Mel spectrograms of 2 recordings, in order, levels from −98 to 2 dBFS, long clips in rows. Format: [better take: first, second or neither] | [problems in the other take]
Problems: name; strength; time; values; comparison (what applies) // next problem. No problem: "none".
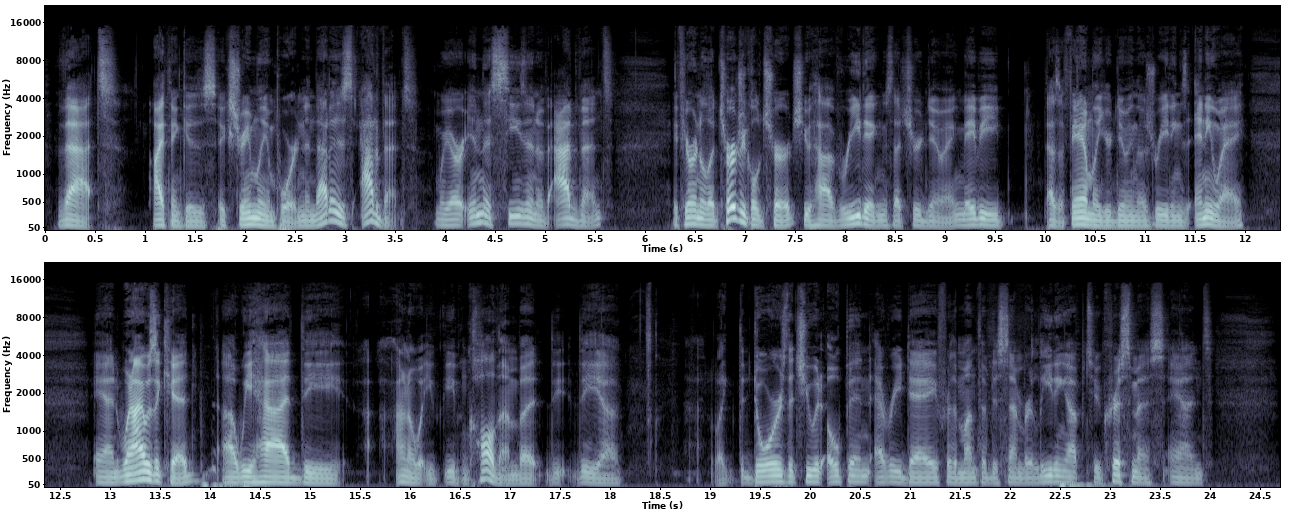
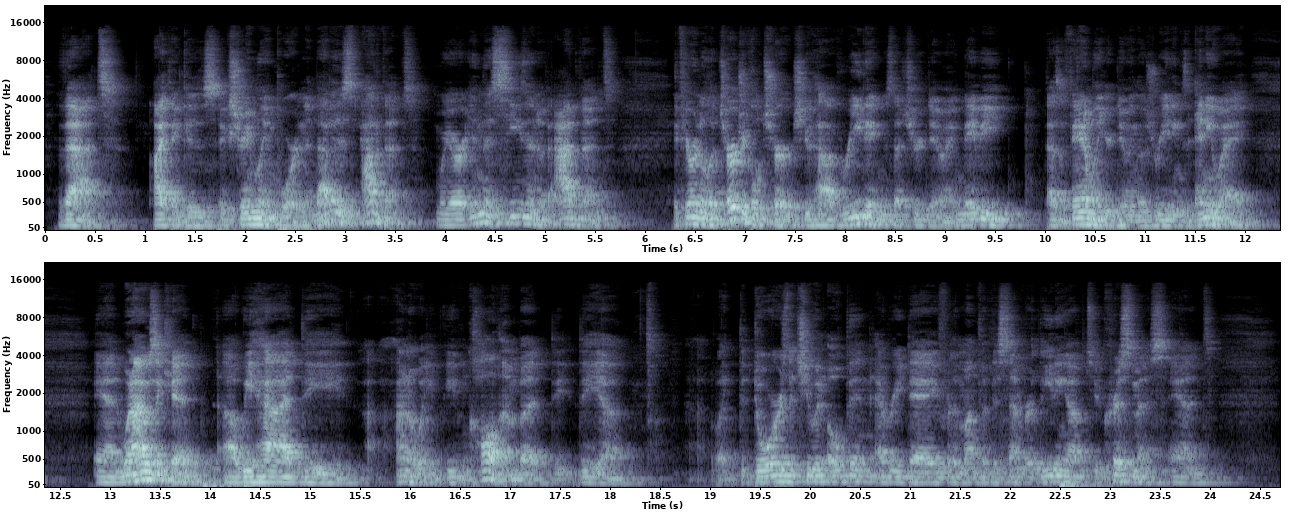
first | off-mic speech; far // room echo; slight; dies away in 0.5 s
